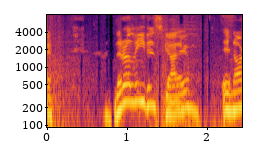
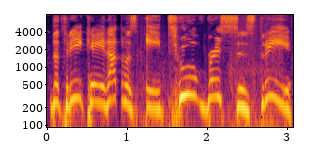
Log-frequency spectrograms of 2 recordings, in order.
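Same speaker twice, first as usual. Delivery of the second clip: esports caster; 7 semitones higher than usual. Acted. Live play-by-play.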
